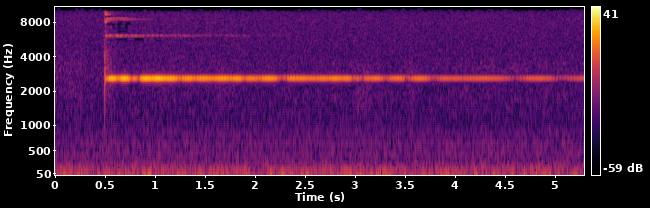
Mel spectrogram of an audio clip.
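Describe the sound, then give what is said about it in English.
A single clear strike of a hand bell, bright and ringing, its tone sustaining and slowly fading over several seconds over a low background hum; the bell is rung to signal the end of a walking meditation. “And when you hear me ring the bell, then just come back in here and return to our seats.”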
